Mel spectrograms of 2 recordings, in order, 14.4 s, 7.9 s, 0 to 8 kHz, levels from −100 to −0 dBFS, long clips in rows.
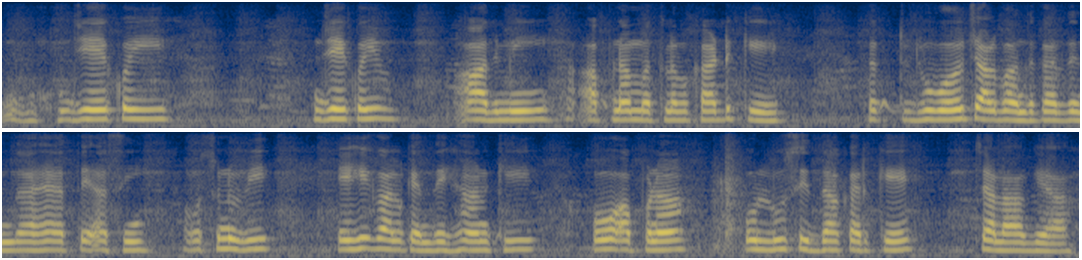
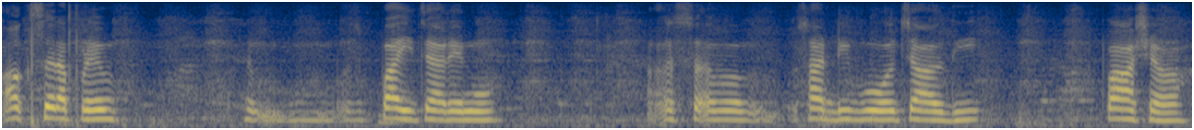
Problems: continuous background conversations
